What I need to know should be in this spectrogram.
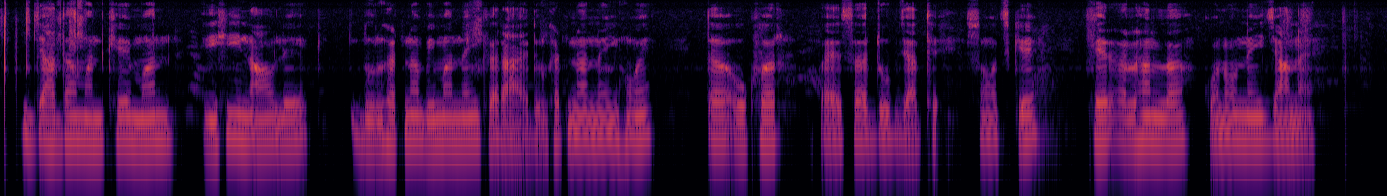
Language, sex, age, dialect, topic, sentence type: Chhattisgarhi, male, 18-24, Western/Budati/Khatahi, banking, statement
